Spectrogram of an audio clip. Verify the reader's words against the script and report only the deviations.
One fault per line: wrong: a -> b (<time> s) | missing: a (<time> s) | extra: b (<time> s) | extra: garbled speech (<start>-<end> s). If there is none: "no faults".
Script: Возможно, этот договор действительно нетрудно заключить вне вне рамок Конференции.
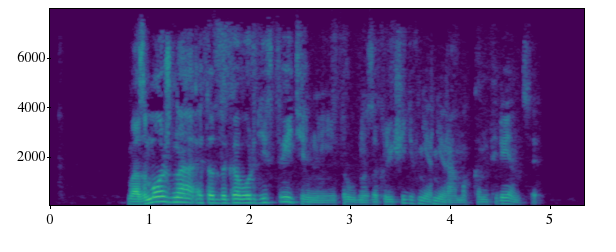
no faults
